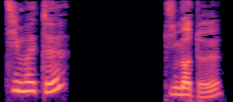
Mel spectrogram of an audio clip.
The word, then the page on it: timotheus: French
